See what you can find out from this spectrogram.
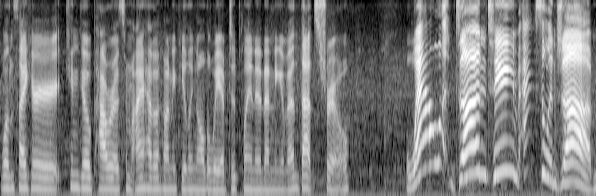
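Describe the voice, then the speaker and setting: Bright-voiced woman streaming games. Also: on the low side. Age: late 30s. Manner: informal, sweary. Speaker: game streamer. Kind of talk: casual livestream chat, reading out viewer messages.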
